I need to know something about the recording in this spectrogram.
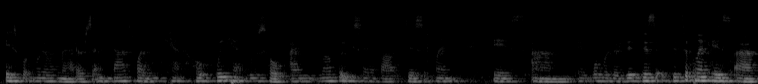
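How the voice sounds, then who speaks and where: Low-voiced woman. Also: fairly even intonation, fast, warm tone. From Puerto Rico. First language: Spanish. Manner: earnest, often asks the room "right?". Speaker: nonprofit president speaking at a panel. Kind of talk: public talk at a community forum. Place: college event hall. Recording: echoey hall with faint noise.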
